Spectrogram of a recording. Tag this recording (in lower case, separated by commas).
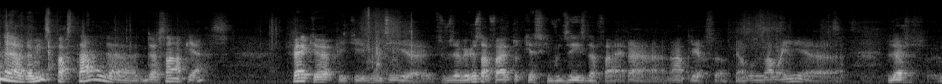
speech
